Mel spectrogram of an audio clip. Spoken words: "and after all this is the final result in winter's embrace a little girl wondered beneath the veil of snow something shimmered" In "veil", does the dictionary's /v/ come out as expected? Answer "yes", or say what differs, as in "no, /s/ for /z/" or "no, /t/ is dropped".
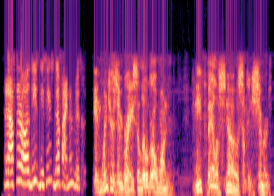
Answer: yes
